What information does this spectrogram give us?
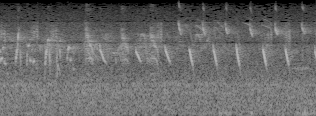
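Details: A marsh warbler delivers a series of quick, sharply descending high notes, about four each second and fairly evenly spaced, after some mixed chattering at the start.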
